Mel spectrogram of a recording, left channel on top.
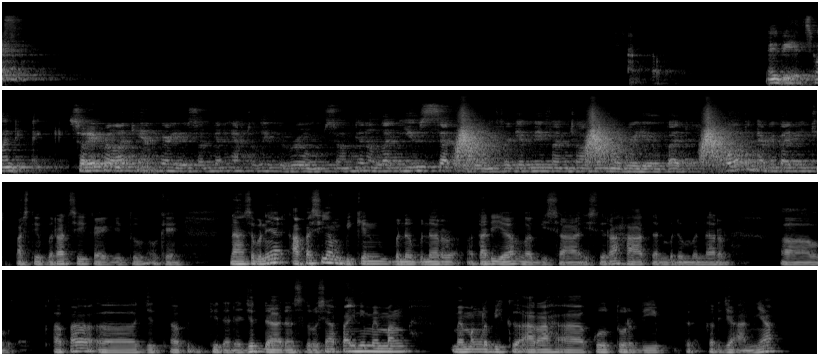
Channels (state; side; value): different; both; correlation 0.00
